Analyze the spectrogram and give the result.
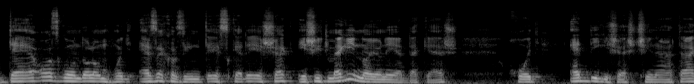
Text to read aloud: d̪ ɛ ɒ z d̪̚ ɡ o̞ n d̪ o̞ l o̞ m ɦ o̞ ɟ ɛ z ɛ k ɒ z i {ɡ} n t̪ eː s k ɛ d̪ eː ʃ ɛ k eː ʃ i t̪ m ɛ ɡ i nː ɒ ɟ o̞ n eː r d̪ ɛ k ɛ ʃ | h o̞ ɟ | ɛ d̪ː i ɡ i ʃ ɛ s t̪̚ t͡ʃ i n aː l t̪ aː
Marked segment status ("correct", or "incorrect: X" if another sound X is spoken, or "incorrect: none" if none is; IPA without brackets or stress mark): incorrect: none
